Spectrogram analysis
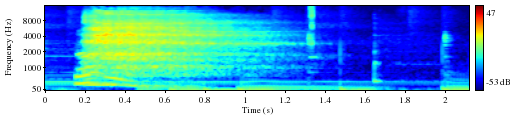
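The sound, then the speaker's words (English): A deep breath drawn in and let out: a long, airy rush of breath that slowly fades, followed by a few faint clicks over a steady low tone. “let's end with taking a deep breath letting it out inhale”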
